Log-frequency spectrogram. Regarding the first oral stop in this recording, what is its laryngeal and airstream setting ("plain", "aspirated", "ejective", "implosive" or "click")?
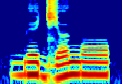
plain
